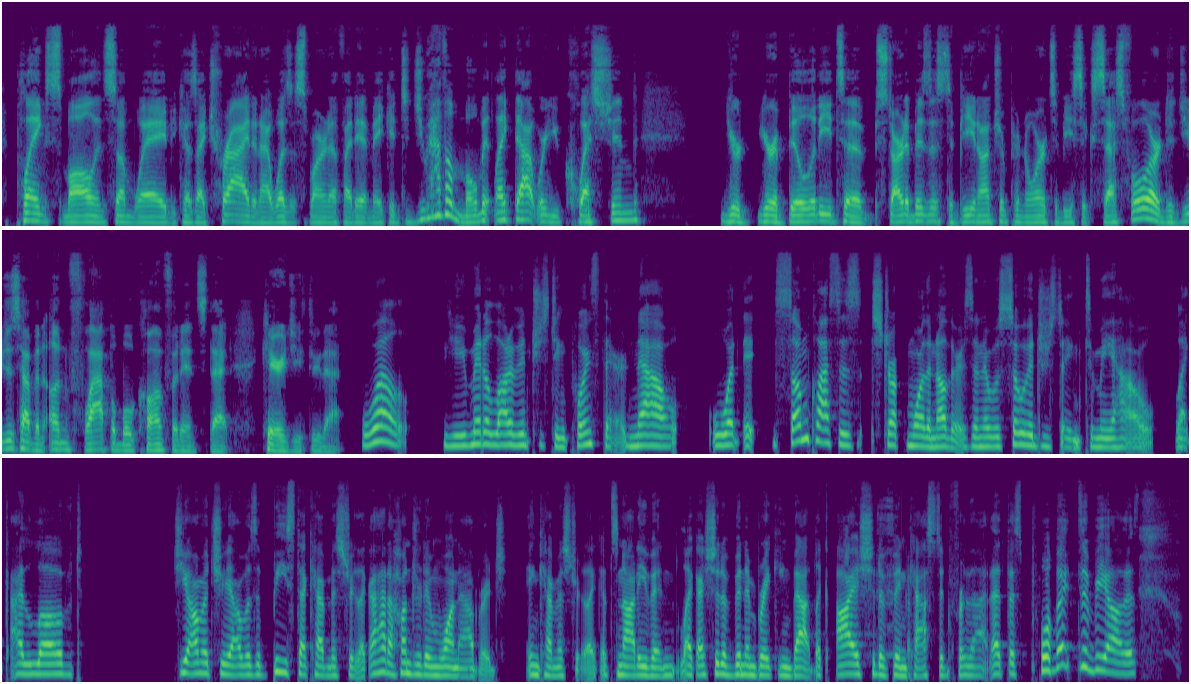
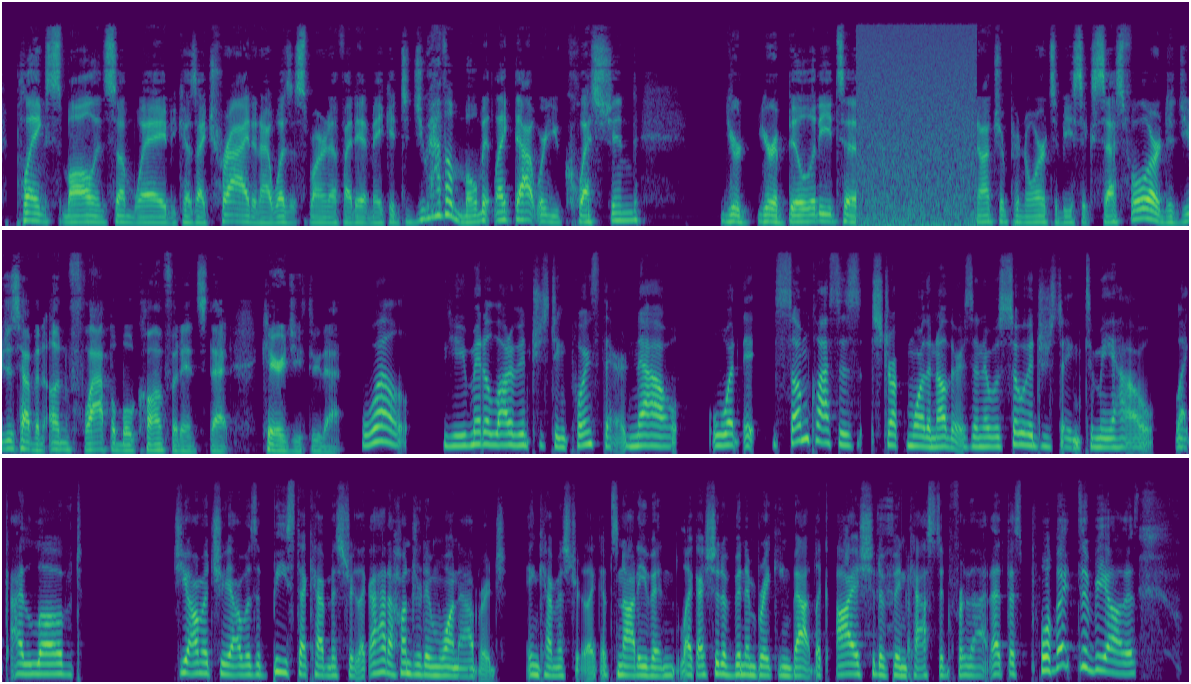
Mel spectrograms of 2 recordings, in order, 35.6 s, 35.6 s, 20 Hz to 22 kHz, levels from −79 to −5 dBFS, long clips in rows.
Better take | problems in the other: first | audio cutting out; filled with static; at 8.5 s for 1 s

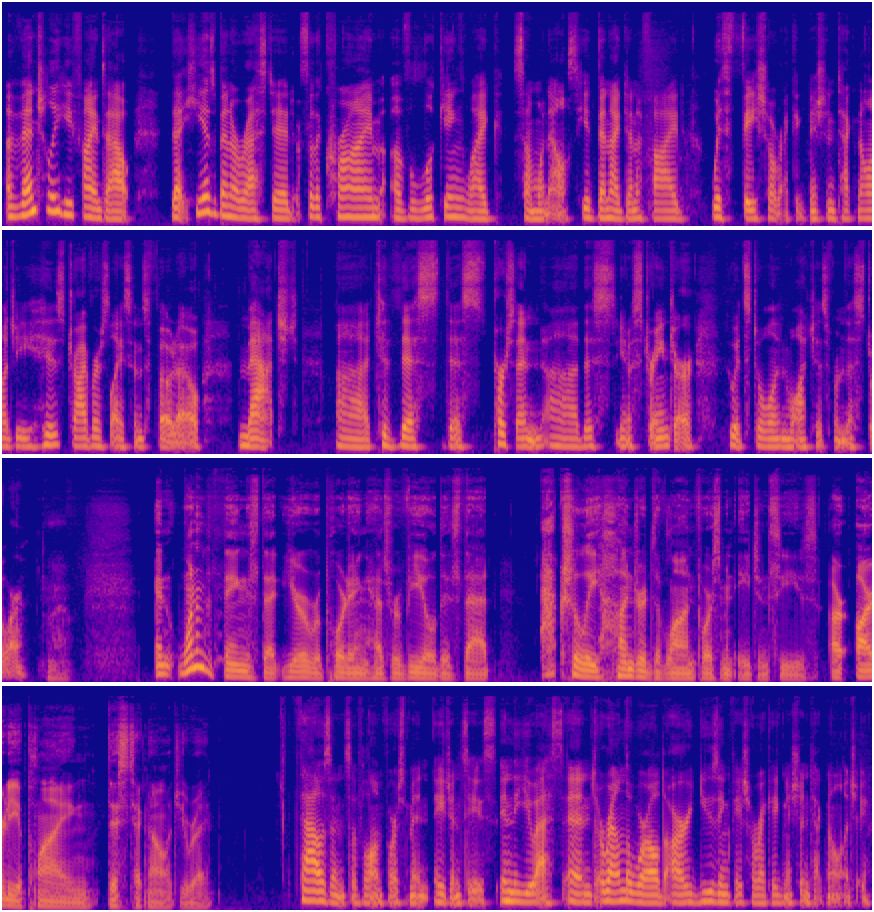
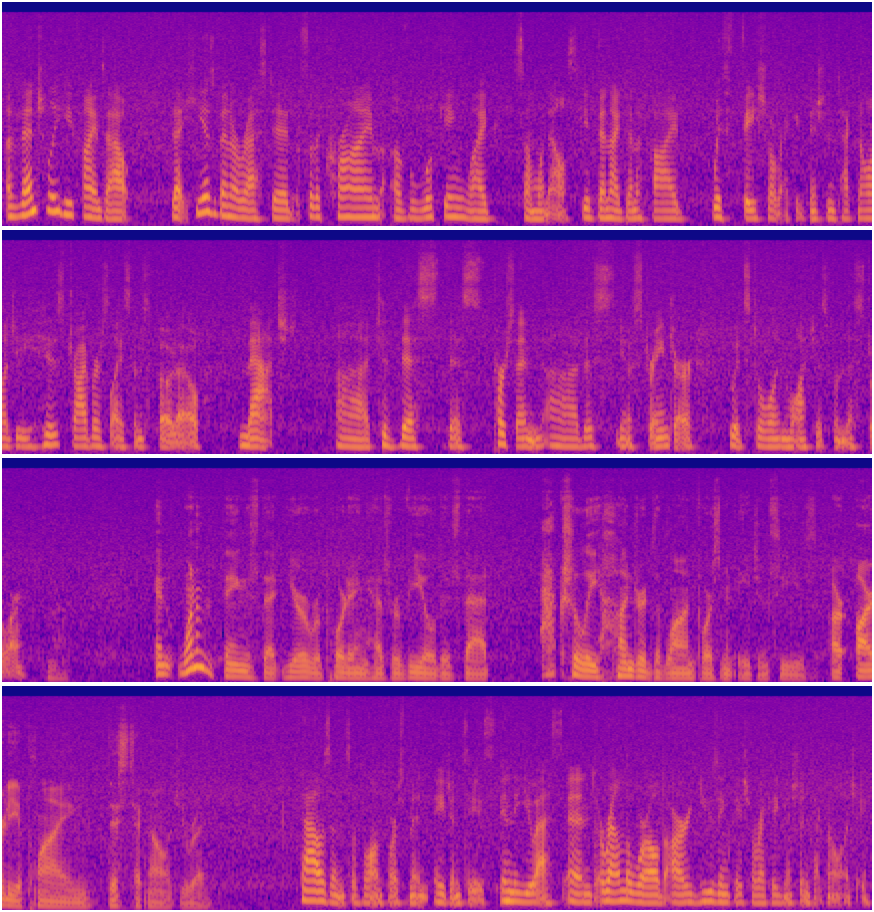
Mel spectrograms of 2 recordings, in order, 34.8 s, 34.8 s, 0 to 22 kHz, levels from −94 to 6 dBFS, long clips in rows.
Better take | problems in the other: first | hiss; noticeable; throughout; 15 dB below the speech

